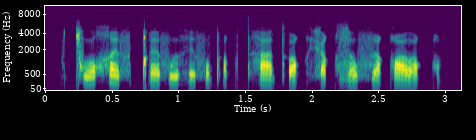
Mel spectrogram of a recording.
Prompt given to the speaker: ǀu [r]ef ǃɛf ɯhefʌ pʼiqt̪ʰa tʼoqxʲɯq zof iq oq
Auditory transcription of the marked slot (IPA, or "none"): χ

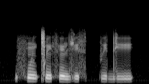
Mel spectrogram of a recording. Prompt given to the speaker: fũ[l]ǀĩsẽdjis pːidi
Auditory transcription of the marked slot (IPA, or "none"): l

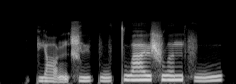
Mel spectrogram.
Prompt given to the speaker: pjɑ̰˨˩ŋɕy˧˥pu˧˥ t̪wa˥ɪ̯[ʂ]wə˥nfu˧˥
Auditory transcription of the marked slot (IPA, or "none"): ʂ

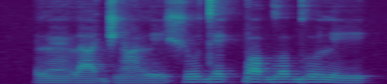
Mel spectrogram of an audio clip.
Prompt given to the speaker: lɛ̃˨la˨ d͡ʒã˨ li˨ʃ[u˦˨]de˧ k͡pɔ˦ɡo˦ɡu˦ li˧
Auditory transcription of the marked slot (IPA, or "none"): u˧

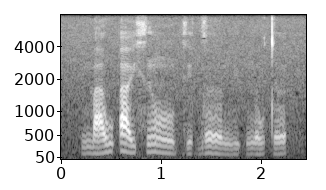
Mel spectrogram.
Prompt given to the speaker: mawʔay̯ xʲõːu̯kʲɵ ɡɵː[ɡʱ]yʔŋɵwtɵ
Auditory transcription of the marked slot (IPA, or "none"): ŋ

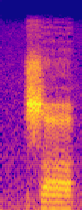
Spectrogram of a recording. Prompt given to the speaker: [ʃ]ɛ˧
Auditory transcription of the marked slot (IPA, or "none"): ʃ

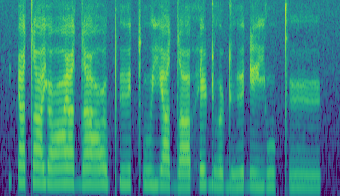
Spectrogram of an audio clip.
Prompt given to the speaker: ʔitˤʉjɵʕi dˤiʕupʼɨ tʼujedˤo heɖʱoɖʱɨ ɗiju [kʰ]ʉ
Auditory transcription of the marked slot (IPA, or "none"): kʼ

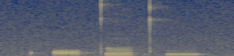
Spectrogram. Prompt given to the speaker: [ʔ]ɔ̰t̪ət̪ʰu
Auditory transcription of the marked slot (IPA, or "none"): ʔ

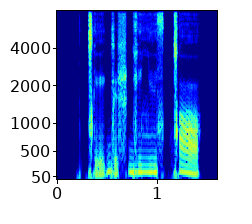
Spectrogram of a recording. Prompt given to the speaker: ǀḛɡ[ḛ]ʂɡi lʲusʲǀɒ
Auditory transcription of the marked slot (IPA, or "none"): ḛ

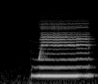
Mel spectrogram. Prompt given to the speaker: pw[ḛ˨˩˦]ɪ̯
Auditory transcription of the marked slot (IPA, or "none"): e˥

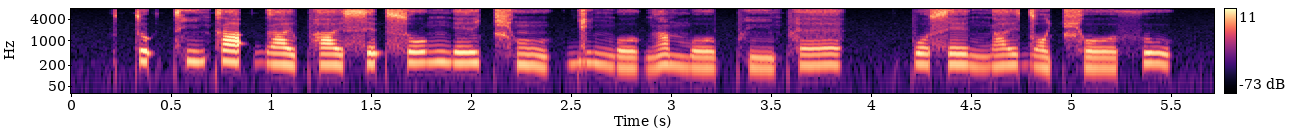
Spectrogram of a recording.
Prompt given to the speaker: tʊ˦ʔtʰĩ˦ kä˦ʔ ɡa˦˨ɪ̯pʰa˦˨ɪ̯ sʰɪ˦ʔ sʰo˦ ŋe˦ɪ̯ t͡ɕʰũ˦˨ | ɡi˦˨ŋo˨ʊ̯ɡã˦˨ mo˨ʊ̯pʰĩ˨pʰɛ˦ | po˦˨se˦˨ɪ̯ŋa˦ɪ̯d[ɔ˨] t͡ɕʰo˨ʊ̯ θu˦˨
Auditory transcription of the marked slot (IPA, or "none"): ɔ˨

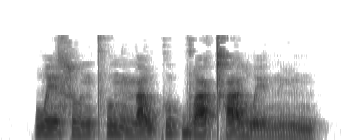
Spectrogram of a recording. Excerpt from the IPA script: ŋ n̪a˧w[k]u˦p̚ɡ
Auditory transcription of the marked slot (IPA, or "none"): k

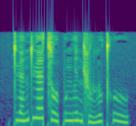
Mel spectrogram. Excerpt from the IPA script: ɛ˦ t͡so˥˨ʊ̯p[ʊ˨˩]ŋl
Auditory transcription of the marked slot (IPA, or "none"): ʊ˦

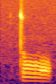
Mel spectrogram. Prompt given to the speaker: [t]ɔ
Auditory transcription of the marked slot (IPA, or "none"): t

